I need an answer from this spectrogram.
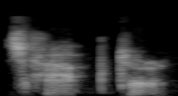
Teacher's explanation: when you say chapter, you're using stress in the first part, chapter. If you say chapter, the listener will look at you and think, what?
